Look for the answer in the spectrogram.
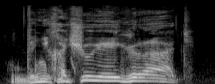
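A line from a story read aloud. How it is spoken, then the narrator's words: Grumbling mutter. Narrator (Russian): буркнул Петсон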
